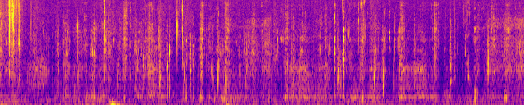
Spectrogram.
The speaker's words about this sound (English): I can totally hear you chewing. I know. All right. I'm chewing with my mouth open.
